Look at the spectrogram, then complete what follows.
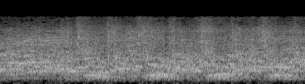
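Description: A large crowd of youth supporters sings pro-Zuma political songs together shortly after Gordhan took to the podium, a loud, dense wall of massed voices that stays steady throughout, with no single voice standing out.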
